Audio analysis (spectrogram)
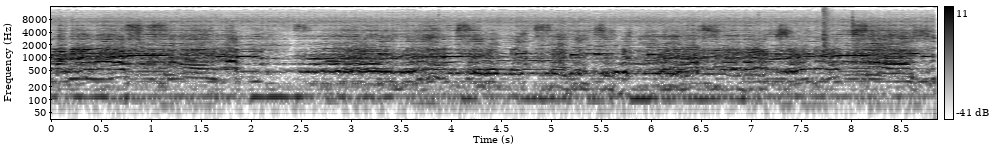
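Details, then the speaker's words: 1958 Philips EL3516 tube tape recorder playing an old tape at 3¾ ips: music with smeared swelling notes that sound backwards; reversed audio, tape likely stored tail-out. "obviously there is something on the tape sounds like it's playing backwards"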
